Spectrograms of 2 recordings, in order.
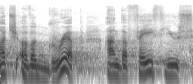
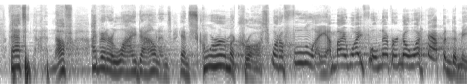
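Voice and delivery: high-pitched play-acted crying and whimpering; 7 semitones higher, 3 dB louder than usual. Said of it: "And he begins to cry, and he's whimpering".

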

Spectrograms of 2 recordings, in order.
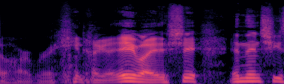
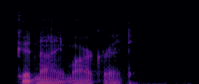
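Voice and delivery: mock sorrowful, lower and much quieter; 7 semitones lower, 16 dB quieter than usual. Recounting a scene where he hangs up the phone, acting out a very sad goodnight. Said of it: "then very sadly says".

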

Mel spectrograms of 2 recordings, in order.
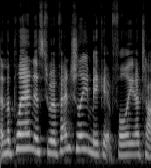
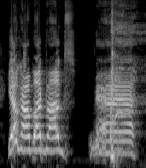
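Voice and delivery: very loud, very slow, drawn-out angry holler; 3 semitones higher, 10 dB louder than usual. Retelling how he yells at the seafood counter: imitating him yelling angrily. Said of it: "I do like your impression of him".

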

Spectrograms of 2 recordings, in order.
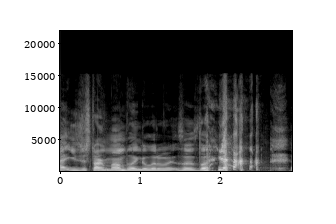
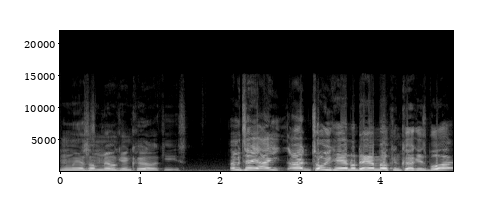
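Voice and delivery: exaggerated old southern man voice; 4 semitones higher than usual.

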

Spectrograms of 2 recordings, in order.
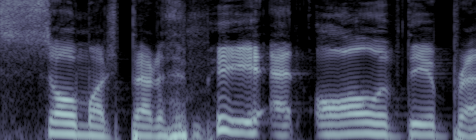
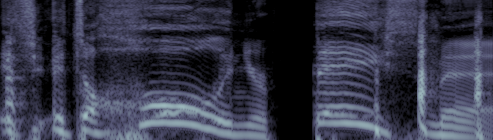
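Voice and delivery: put-on mellow podcaster voice, higher pitch; 8 semitones higher, 4 dB quieter than usual. Describing mushroom coffee when the other speaker asks: Joe Rogan impression. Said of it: "can you say it as if Joe Rogan was saying it?".

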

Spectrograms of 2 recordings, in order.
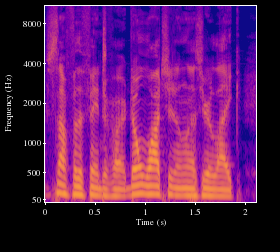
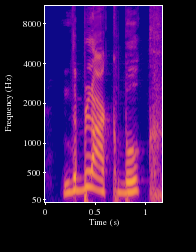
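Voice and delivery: put-on pitched-up old-style British accent; 8 semitones higher than usual. Saying a phrase on another speaker's request: British accent.

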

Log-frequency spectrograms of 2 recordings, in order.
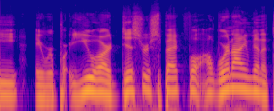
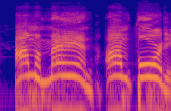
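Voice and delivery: mock furious yell, very high and very slow. Quoting the coach's famous line again: imitating someone screaming. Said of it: "lividly screaming at this woman".

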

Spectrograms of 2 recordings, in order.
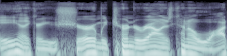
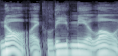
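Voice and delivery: mock angry outburst in frustrated, irate man voice; 3 semitones higher than usual. Retelling how a homeless man told a group to leave him alone: imitating a frustrated, irate man.

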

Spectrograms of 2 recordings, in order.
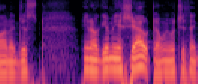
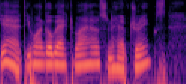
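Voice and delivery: put-on high, girly voice; 8 semitones higher, 5 dB quieter than usual. Acting out a joke date conversation, the speaker voices the woman: girl voice. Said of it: "I couldn't fight out the girl voice".

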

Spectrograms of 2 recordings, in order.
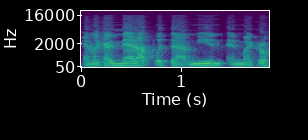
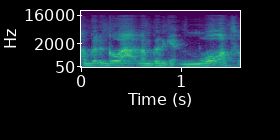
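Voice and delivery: fake Liverpool accent. Retelling what he said while imitating how they talk: Scouser accent. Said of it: "The Scouser accent is like like that's what it sounds like".

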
